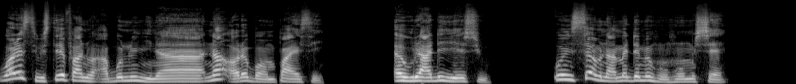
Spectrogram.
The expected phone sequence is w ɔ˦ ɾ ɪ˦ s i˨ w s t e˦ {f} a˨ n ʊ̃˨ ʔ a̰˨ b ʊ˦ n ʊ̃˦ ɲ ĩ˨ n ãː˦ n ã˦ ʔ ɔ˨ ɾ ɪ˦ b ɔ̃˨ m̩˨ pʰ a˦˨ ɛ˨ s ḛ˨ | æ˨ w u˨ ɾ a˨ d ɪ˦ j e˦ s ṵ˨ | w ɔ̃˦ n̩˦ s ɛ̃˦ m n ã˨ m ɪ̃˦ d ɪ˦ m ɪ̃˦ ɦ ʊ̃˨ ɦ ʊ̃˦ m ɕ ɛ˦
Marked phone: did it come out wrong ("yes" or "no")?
no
